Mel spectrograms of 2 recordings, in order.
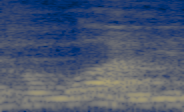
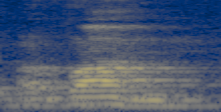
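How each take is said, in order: First: Said in the usual way. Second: "Hawaii" said with a V for the W. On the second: Acted. Husband in a joke argues his version, "Hawaii" with a V sound. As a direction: say "Hawaii" as "Ha-VAH-ee". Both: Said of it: "debating on the proper pronunciation of Hawaii".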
